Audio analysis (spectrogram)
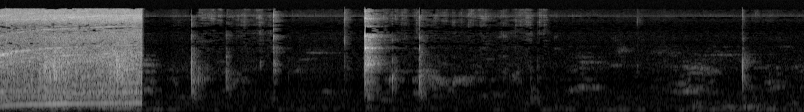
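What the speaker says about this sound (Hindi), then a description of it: "ओरियो बिस्किट और मिल्क मेक डाल के मैंने ब्लेंड कर लिया है।" A kitchen blender whirs loudly for about a second and a half while mixing Oreo biscuits and Milkmaid for ice cream, then cuts off, followed by a few faint clicks and taps.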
